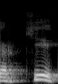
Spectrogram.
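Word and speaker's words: arché: do que é arqué, que se escreve A-R-C-H-E, acento no E, né? Então vejam só, a ideia de arquê, aquilo que está no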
